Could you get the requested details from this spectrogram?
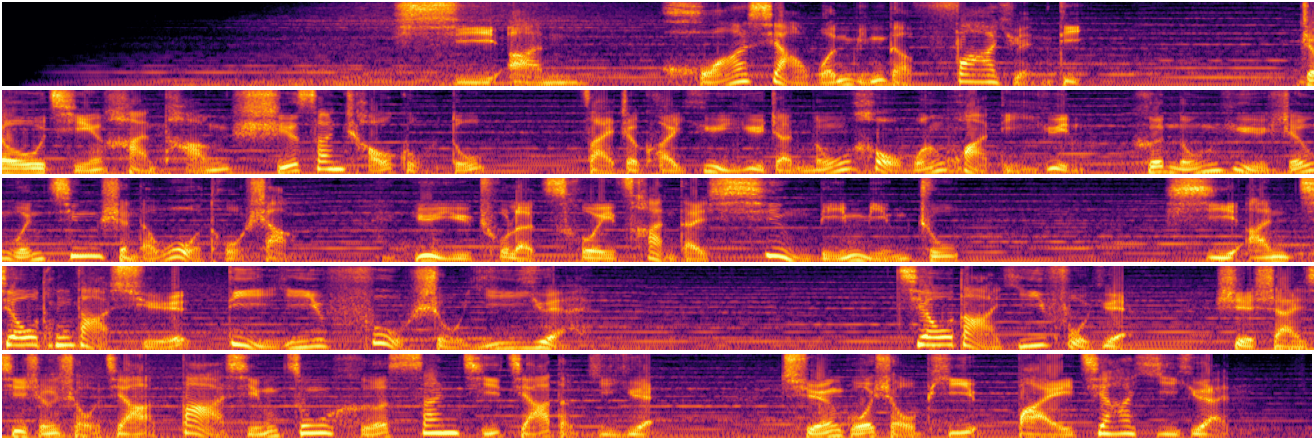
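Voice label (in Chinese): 宣传大气有力; 西安交通大学一附院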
